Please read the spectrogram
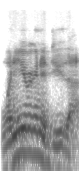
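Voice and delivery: condescending, pitch falling on "that". Showing how a question asked with a descending tone sounds condescending, falling tone at question end. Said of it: "uses a descending tone, it can become condescending".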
